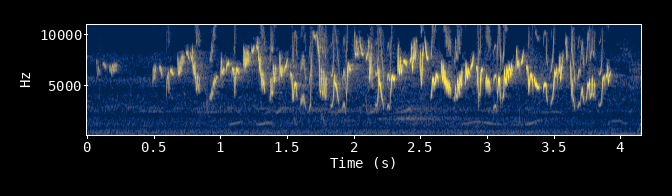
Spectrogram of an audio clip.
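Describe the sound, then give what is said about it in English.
Two birds, a mated pair, sing a lively duet, a rapid, continuous stream of high, warbling whistles and trills that runs unbroken for several seconds, clear with no voices. “So for the male, aggression might not accomplish the goal of ensuring paternity, but singing a spirited duet with a partner could.”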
